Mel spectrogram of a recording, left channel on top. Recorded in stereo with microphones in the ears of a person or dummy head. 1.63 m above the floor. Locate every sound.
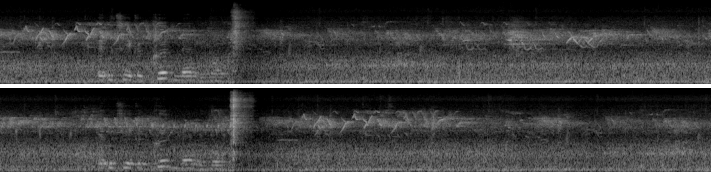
1.0 s a woman speaking: 75° left (ahead or behind), 2.5 m
2.3 s crushing: 50° right (ahead or behind), 0.8 m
